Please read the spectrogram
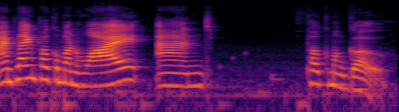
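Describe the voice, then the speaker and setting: Bright-voiced chatty woman streamer. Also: mid-range voice, animated, slow pace. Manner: chatty, reacting aloud to game and viewers. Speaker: streamer playing a visual novel. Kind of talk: casual livestream chat mixed with reading game text aloud. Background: game music.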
